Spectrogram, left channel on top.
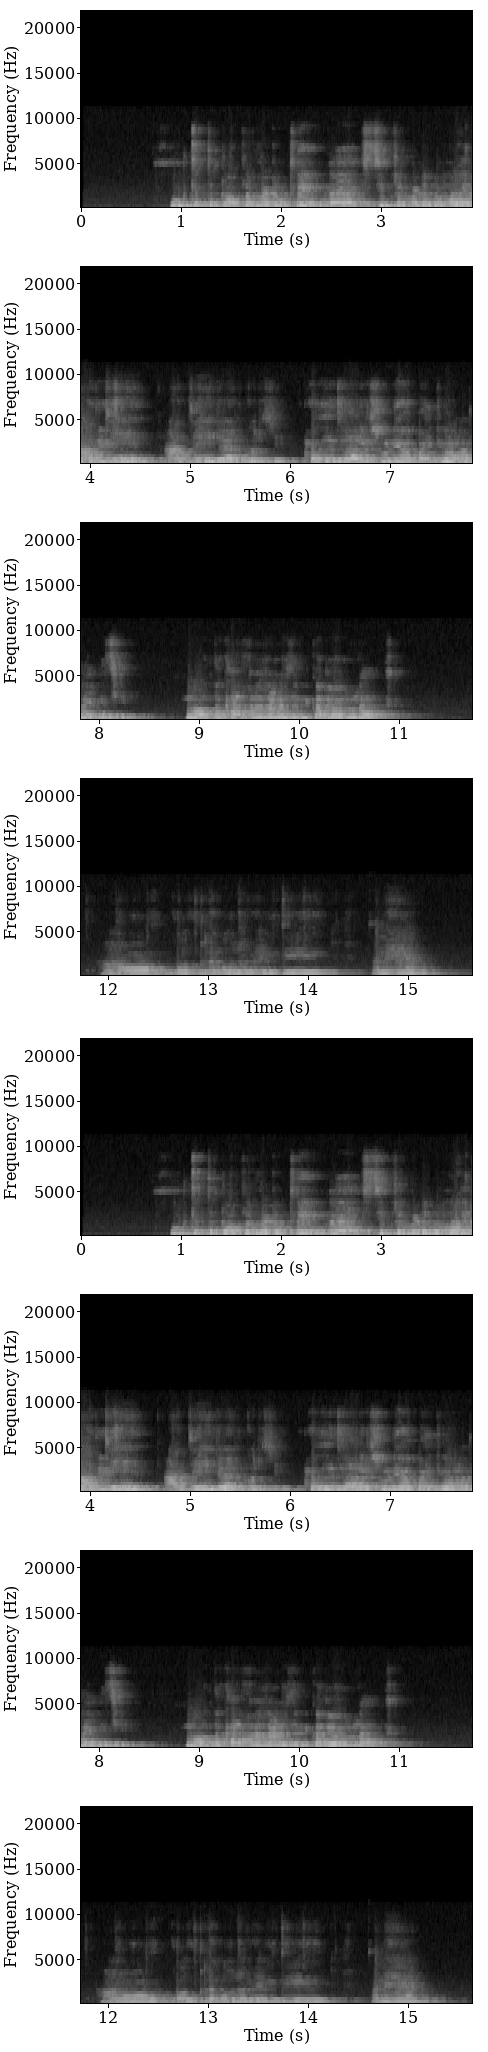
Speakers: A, in the centre; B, on the right.
A: ମୁଁ କେତେ ଟଙ୍କା ପେମେଣ୍ଟ ଉଠେଇ ଲଣି ନାହିଁ ଆକ ସି ପ୍। ପେମେଣ୍ଟ ଫେମେଣ୍ଟ
B: ମୁଁ
A: ଏମିତି
B: ଆଜି
A: କିଛି
B: ହିଁ
A: ନାହିଁ
B: ଆଜି ହିଁ ଜଏନ୍ କରିଛି
A: ଖାଲି ଯାହାଲେ ଶୁ ଶୁଣିବାକୁ ପାଇଥିବ ନା ନାଇଁ କିଛି ନହେଲେ ତ ଖାଲଟାରେ
B: ହଁ
A: ଜଣେ ସେମିତି କରିବନି ନା।
B: ହଁ ବହୁତ ପିଲା କହୁଛନ୍ତି ଏମିତି ମାନେ।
